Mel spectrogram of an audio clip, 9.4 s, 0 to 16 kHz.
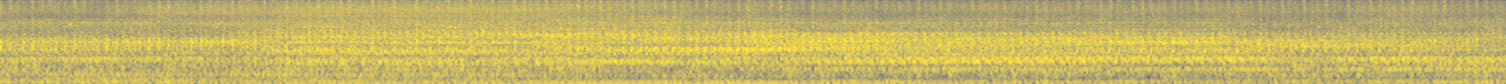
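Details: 1992 Mazda 323 with B6 engine, extremely hard to start, idles unevenly with a lumpy, irregular beat around three to four stumbles a second and a rattly edge; horrible misfire, cause unknown.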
